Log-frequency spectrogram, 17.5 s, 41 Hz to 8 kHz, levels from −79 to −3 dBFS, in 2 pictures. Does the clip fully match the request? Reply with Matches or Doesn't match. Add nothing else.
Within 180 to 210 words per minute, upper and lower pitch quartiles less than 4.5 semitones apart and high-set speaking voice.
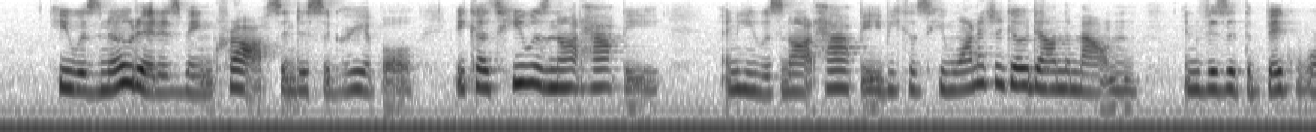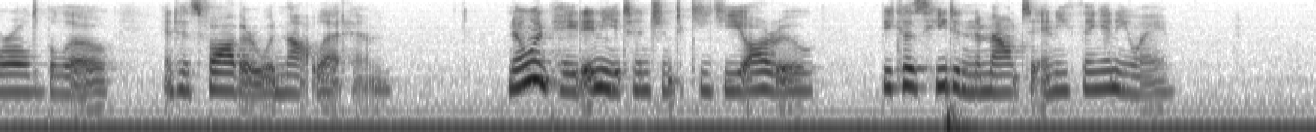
Matches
